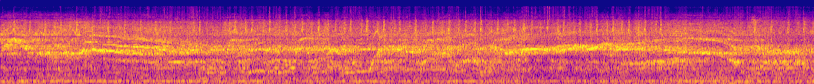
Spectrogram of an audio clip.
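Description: Distorted electric guitar played live through Randall amplifier stacks, a lead passage with notes bending and sliding up and down in pitch.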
